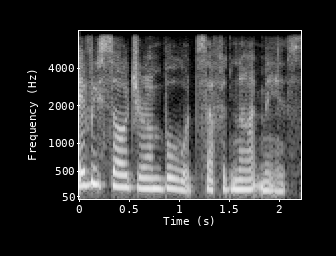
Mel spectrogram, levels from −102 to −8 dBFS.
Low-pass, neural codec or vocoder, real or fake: 7.2 kHz; none; real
